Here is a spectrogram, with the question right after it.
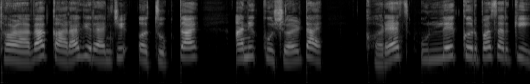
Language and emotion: Goan Konkani, surprised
